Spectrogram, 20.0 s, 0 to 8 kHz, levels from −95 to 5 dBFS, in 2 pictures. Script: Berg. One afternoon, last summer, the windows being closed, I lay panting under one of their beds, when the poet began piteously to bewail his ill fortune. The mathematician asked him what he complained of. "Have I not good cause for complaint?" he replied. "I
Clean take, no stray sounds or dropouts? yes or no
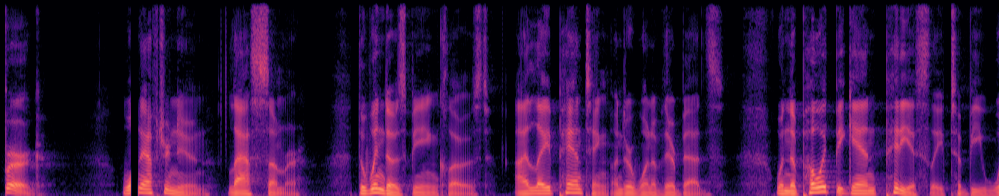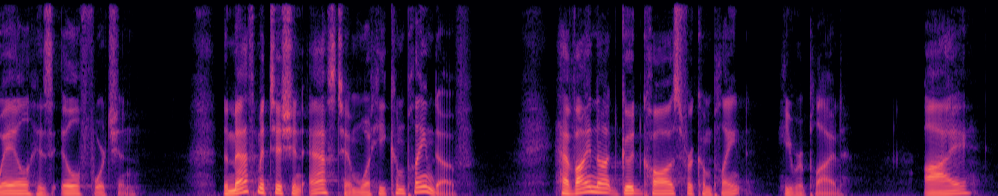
no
